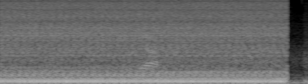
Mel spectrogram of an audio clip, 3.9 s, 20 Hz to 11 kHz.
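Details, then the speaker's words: Nissan Frontier 4.0 V6 Crew Cab after new spark plug install (intake plenum removed and refitted, battery reconnected): starts and settles into a smooth, even idle with a steady low rumble, no misses or stumbles before shutdown; normal healthy idle. "the sweet sound of success another great project by DIY Willie"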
